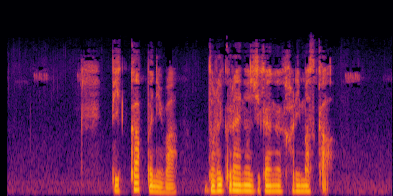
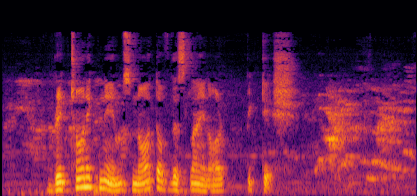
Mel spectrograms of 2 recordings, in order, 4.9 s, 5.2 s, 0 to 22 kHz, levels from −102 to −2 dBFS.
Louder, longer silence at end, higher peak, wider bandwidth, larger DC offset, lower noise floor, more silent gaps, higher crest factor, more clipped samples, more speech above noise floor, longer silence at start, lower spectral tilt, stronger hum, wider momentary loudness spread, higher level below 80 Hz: about the same, -24 LUFS vs -22 LUFS; first, 0.75 s vs 0 s; about the same, -2 dBFS vs -2 dBFS; second, 9.4 kHz vs 11.5 kHz; neither; first, -55 dBFS vs -42 dBFS; neither; about the same, 24 dB vs 20 dB; neither; first, 32 dB vs 22 dB; first, 1 s vs 0.25 s; about the same, -5.5 dB/octave vs -6 dB/octave; neither; about the same, 17 LU vs 19 LU; about the same, -52 dBFS vs -50 dBFS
